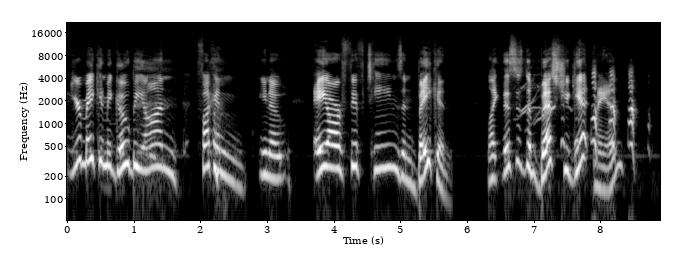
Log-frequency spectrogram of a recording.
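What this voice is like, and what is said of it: American Southern accent. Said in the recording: “you hear the accent. I'm from the South.”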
